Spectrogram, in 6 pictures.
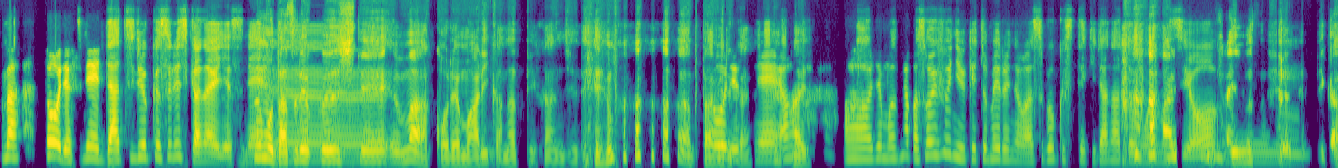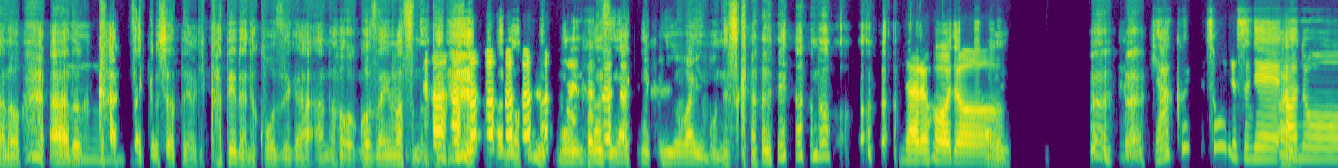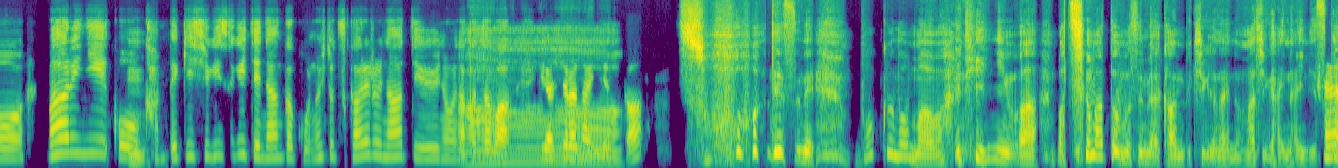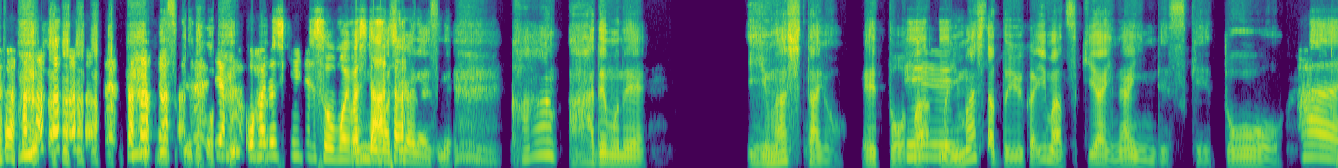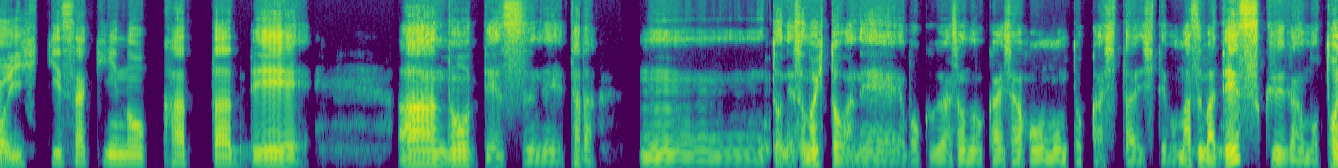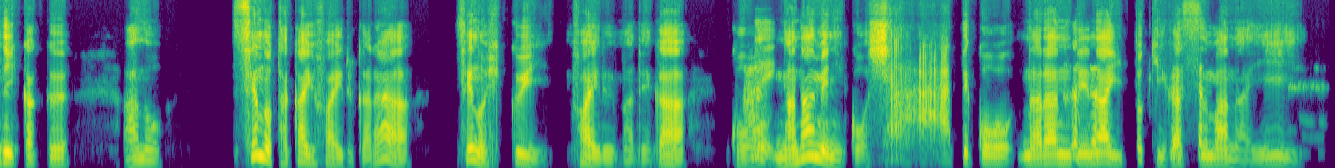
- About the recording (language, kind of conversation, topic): Japanese, podcast, 完璧主義とどう付き合っていますか？
- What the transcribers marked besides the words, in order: laugh; laughing while speaking: "ま、食べるか"; laugh; laughing while speaking: "ございます、てか、あの あの、かっ さっきおっしゃったように"; laugh; laughing while speaking: "弱いもんですからね。あの"; laugh; laughing while speaking: "そうですね。僕の周りに … けど ですけど"; laugh; laugh; laugh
